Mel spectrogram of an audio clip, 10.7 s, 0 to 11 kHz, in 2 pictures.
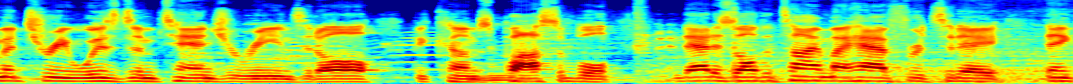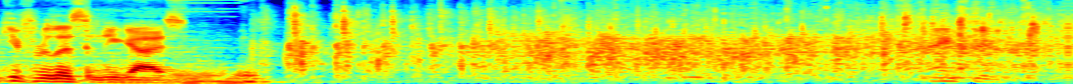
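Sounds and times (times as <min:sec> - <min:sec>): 
speech: 0:00.0 - 0:07.0
dozens of people standing and applauding a speech: 0:06.6 - 0:10.7.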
